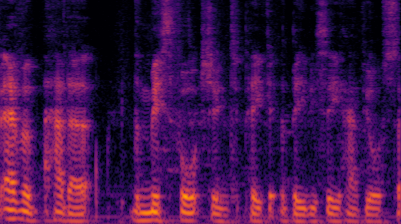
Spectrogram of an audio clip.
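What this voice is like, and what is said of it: Usual voice. Nothing is said of it.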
